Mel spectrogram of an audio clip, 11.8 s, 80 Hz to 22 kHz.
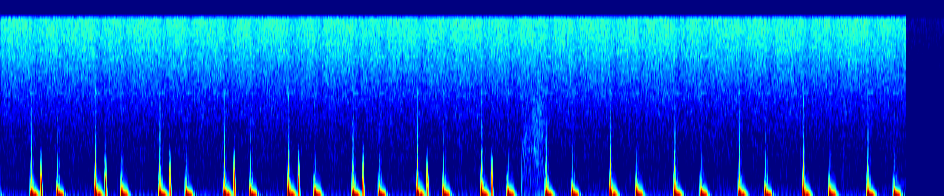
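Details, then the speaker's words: Simulated mid-systolic non-ejection click, most often from mitral valve prolapse and best heard at the apex: regular heartbeat near 75 a minute with a sharp click added in mid-systole, then removed. "listen now as a click is introduced during systole and then withdrawn"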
